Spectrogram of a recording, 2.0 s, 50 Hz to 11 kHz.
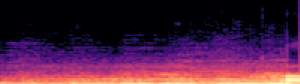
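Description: Emerson Designer ceiling fan with a K55-type motor running on medium speed: a steady rush of air from the spinning blades with a low, uneven rumble that swells and dips.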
